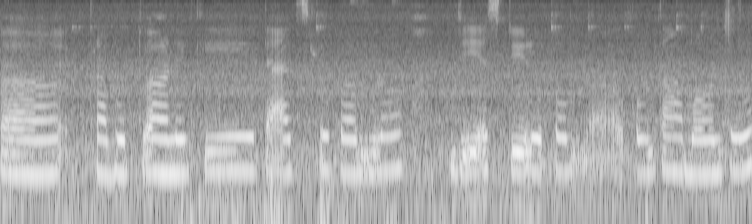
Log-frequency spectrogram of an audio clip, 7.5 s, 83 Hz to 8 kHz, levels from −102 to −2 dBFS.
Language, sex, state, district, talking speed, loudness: Telugu, female, Andhra Pradesh, Visakhapatnam, 70 wpm, -16 LUFS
